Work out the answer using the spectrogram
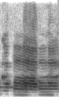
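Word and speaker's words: bàba: बस बी ए बी ए वो लिखते हैं बट प्रोनाउंसिएशन उसका पापा ही होता है।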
